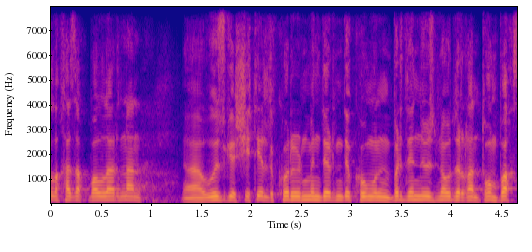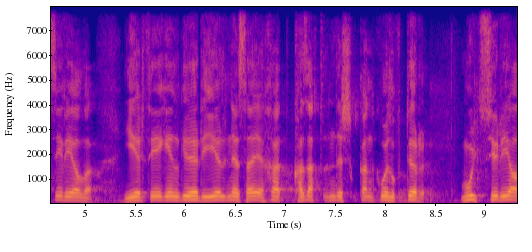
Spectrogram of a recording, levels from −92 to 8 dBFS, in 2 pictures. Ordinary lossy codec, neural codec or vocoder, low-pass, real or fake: none; codec, 16 kHz, 2 kbps, X-Codec, HuBERT features, trained on LibriSpeech; none; fake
